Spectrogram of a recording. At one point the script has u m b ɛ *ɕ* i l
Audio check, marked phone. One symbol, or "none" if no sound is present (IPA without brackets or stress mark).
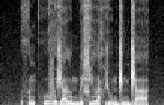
ɕ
